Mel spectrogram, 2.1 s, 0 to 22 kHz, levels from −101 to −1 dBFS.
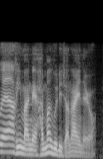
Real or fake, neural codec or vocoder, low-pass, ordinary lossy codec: fake; codec, 16 kHz, 1 kbps, X-Codec, HuBERT features, trained on LibriSpeech; 7.2 kHz; none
